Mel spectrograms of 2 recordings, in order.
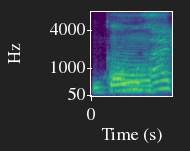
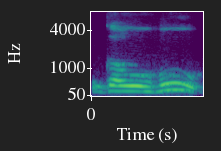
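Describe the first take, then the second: First: The word ends with an 'a' sound. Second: The word ends with a 'u' sound. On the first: The speaker calls it wrong. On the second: The speaker calls it right.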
